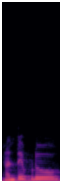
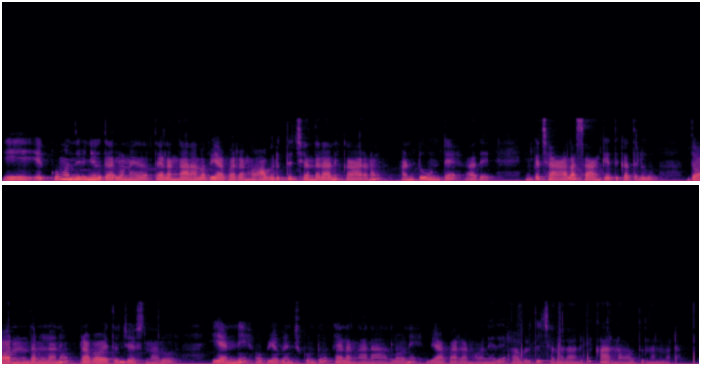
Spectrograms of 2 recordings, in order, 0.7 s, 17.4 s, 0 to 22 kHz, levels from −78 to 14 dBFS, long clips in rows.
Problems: background sounds at intervals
